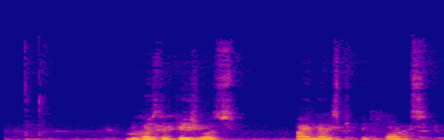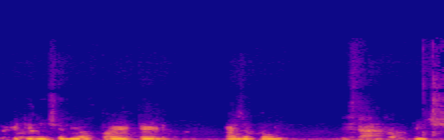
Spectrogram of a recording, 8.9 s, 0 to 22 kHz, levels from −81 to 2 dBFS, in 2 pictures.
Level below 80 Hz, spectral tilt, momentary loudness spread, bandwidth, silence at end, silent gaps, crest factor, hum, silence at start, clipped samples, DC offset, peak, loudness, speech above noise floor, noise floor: -56 dBFS; -8 dB/octave; 16 LU; 15 kHz; 0 s; none; 18 dB; none; 0.25 s; under 0.1%; under 0.1%; -6 dBFS; -22 LUFS; 33 dB; -55 dBFS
